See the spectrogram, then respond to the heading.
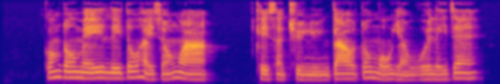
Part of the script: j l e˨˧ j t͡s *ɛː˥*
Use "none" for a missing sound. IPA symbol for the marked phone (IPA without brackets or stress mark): ɛː˥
